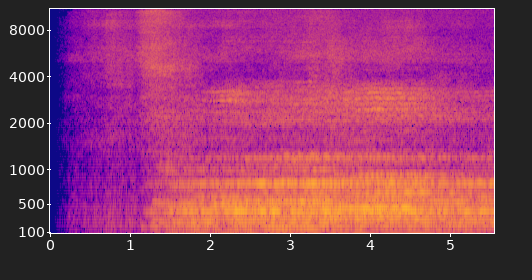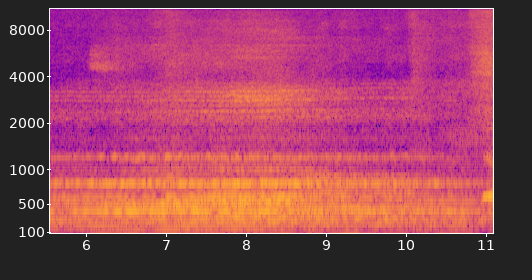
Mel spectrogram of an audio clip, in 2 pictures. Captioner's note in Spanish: boca cerrada uuuuu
